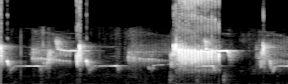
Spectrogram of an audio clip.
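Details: Lure calls of a female Scarlet-backed flowerpecker aimed at stimulating males: scattered sharp ticks and thin high whistles, then one fast, buzzy trill of about half a second.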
